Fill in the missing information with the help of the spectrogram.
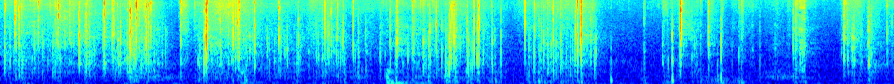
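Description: A tall cylinder of cotton pads in thin plastic wrapping is squeezed and scratched with long nails. The result is a steady run of bright, sharp crinkles and crackles that come in dense bursts with brief quieter gaps, with almost no low end.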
